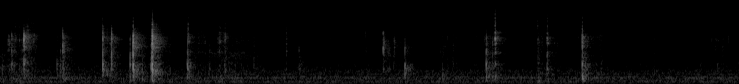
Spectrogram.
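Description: Plastic spoon scraping and tapping inside a foil-lined ration pouch as thick rehydrated muesli is scooped out. Quick clicks come close together in the first two seconds, then a few scattered taps.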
